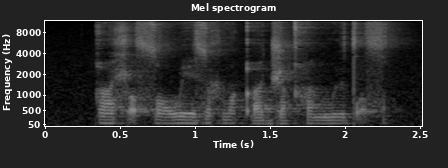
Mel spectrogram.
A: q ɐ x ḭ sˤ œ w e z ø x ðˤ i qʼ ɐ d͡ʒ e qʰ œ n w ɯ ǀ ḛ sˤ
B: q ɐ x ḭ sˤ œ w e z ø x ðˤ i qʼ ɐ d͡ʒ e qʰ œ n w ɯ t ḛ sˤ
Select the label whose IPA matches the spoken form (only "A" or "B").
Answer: B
